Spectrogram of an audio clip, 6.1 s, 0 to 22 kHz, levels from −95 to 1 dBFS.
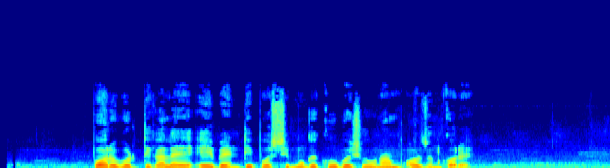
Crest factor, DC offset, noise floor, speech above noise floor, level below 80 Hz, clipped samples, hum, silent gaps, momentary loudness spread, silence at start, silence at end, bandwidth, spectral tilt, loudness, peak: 20 dB; under 0.1%; -60 dBFS; 32 dB; -80 dBFS; under 0.1%; none; none; 7 LU; 0.95 s; 1.4 s; 10.5 kHz; -7 dB/octave; -29 LUFS; -10 dBFS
